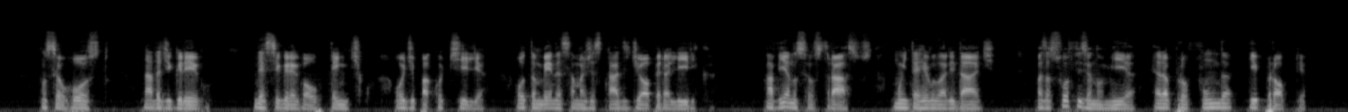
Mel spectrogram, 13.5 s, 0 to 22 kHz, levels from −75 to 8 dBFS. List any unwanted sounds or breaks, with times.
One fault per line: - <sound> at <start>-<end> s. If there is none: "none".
none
